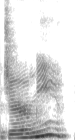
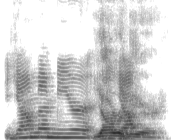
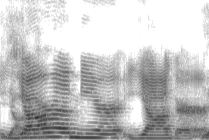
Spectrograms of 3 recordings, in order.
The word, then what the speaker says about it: Jaromir Jagr: And so correct me if I have the name wrong. Is it Jeremy? – Jaromir Jagr. – Jaromir Jagr.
